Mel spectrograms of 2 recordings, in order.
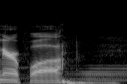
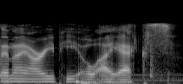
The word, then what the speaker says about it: mirepoix: trinity is i mean mirpo of course is french it's a nice french word spelled with a bunch of extra vowels and an x that you wouldn't be able to hear in there if you didn't know i think i think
